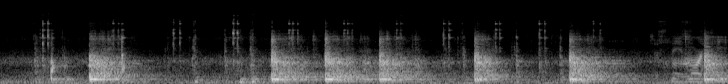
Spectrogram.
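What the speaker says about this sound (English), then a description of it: "Just need more teeth on the ratchet." A cheap, few-toothed ratchet is worked on tractor parts, giving close, irregular clicking strokes with sharp metallic pauses between pulls and scattered clanks.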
